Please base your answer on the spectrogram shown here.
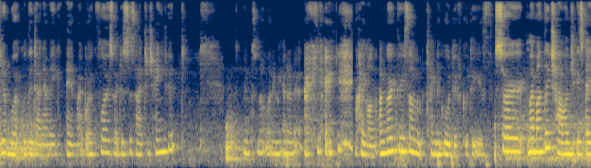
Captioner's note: laughs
